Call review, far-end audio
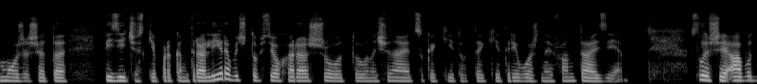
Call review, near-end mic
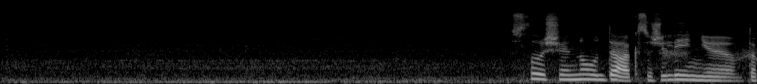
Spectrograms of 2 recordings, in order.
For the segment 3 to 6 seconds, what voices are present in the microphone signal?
user only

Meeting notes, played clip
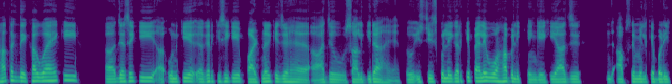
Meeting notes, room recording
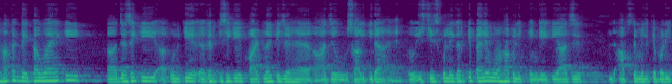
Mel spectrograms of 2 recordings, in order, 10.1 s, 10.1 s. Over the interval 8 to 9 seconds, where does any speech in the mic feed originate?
echo only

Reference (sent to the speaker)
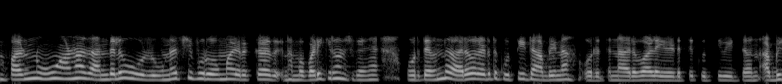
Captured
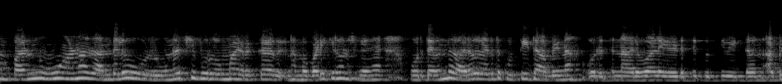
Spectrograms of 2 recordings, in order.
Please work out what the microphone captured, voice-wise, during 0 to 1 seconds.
echo only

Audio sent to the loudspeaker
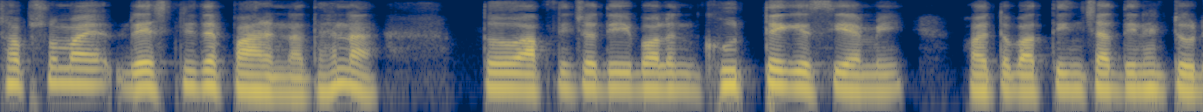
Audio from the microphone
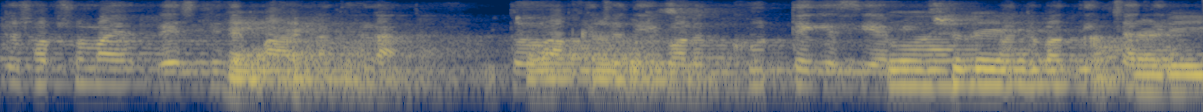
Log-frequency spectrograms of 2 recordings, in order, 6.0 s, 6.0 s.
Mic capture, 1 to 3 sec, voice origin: both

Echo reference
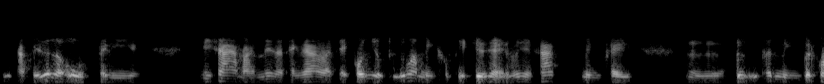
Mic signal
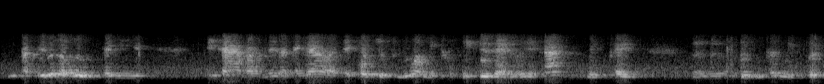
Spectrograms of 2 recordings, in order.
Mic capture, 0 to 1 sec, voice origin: echo only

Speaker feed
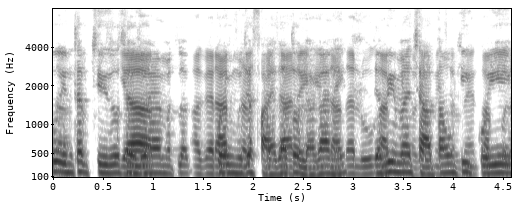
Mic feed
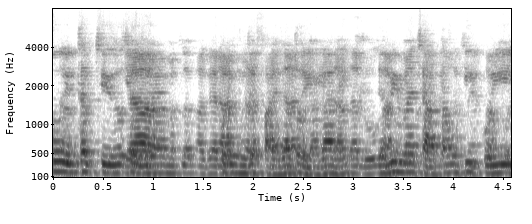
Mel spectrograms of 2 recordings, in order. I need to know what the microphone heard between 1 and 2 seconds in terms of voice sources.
echo only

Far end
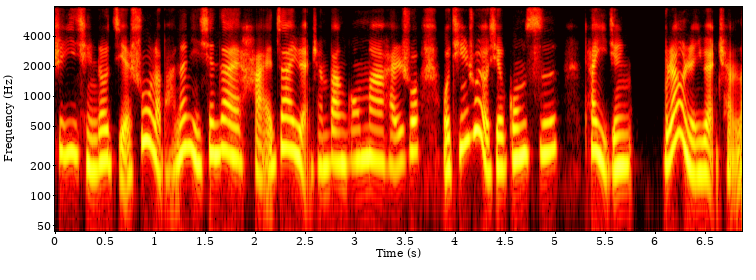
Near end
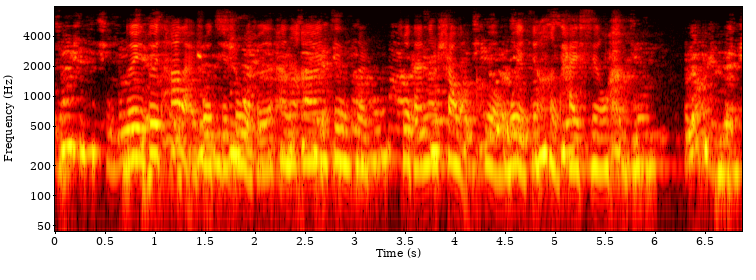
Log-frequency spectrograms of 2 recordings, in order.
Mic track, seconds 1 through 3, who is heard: both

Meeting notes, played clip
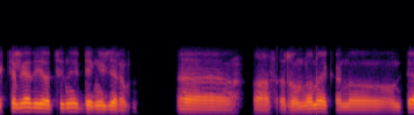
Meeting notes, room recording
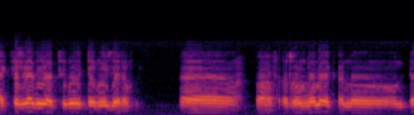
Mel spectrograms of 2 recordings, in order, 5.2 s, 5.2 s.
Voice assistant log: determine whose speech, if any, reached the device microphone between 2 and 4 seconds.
echo only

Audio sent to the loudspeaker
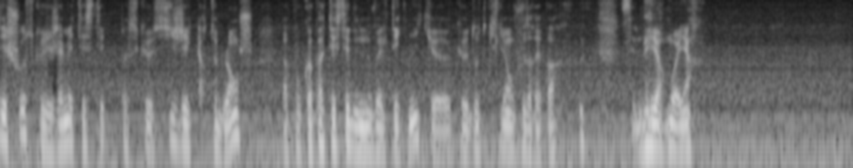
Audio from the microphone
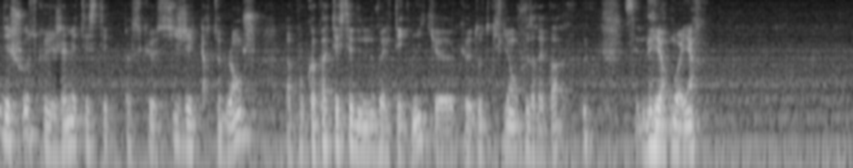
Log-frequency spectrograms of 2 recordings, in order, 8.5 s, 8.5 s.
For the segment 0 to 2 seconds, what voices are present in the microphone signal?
echo only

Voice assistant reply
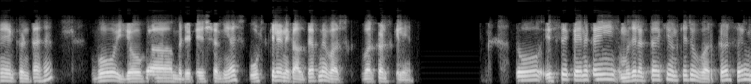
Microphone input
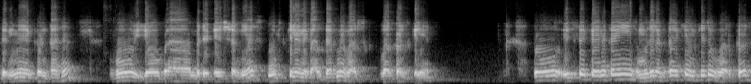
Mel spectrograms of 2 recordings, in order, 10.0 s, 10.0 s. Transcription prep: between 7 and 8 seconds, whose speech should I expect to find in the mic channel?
echo only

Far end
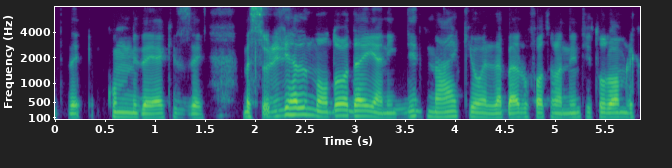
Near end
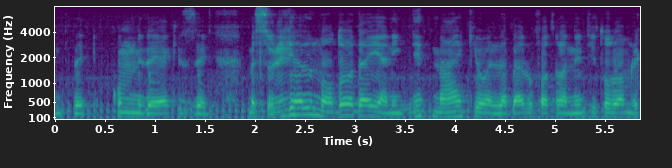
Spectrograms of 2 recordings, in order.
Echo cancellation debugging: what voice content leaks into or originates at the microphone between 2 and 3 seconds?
echo only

